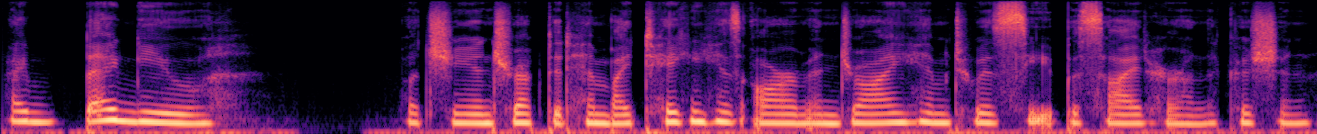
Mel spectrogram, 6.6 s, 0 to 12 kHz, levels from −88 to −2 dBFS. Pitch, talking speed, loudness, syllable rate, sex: 195 Hz, 200 wpm, -17 LUFS, 5.4 syllables/s, female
